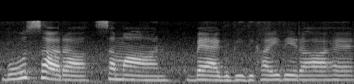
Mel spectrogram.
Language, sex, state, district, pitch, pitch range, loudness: Hindi, female, Punjab, Pathankot, 210 Hz, 200-220 Hz, -16 LUFS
